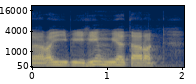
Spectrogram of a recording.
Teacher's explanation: Mim mati bertemu dengan ya, jelas terang ya, karena izhar safawi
